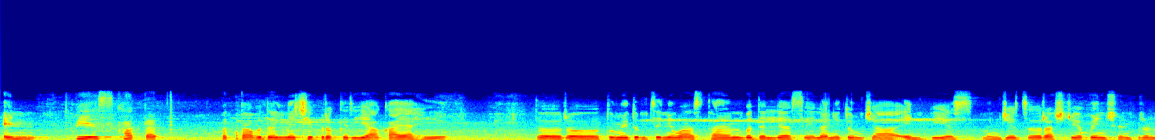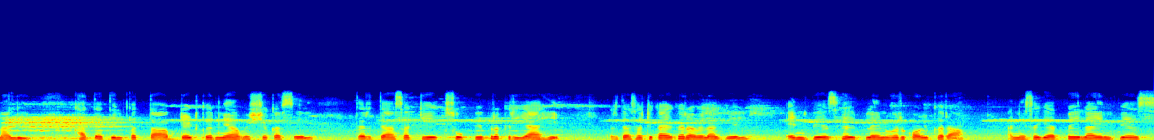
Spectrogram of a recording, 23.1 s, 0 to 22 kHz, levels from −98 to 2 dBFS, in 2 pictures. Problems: constant background noise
